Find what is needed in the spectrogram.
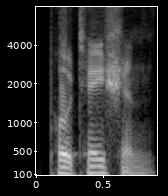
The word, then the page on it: potation: American English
